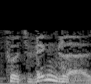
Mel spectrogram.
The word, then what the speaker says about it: Furtwängler: Well, Wilhelm Furtwängler, as he should probably be pronounced, because there's an umlaut on the A in his name, was a great Germanic conductor of particular...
